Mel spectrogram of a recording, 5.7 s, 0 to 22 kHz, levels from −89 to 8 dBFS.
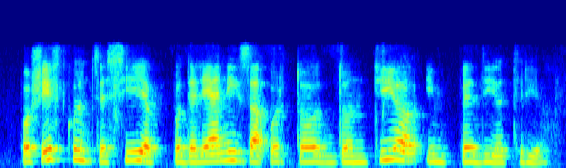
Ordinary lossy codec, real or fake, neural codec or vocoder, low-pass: Opus, 16 kbps; real; none; 7.2 kHz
